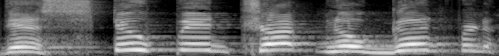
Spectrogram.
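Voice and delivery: high, loud, slow mock disgust at the truck; hammed-up grumble about a broken truck; mimicking the same owner now fed up with his truck, mock anger; grumbling owner. Mock annoyed owner after clink.

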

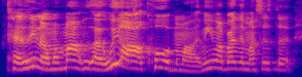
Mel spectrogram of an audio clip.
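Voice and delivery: ordinary delivery

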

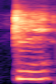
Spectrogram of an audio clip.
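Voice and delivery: a high, bright imitated ting of the club; high club ting sound. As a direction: sing out a high ting like the club hitting the ball. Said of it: "he was just like".

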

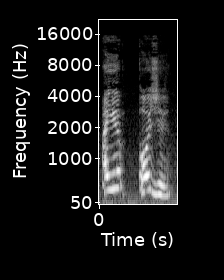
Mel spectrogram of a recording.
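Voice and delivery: normal talking voice

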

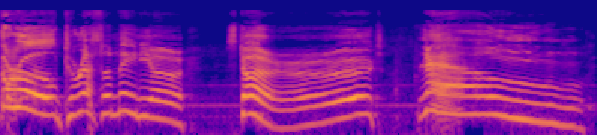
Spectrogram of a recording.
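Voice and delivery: booming wrestling announcer promo; big ring announcer hype voice; dramatic reality show hype. Acted. Wrestling event promo intro.

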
